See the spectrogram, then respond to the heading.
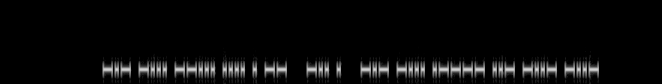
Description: Morse code, heard as a keyed tone, about 37 wpm, 700 Hz. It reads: KB7HEM DE KB1UXX
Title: USA Callsign DE Callsign - 6 Characters - 40wpm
